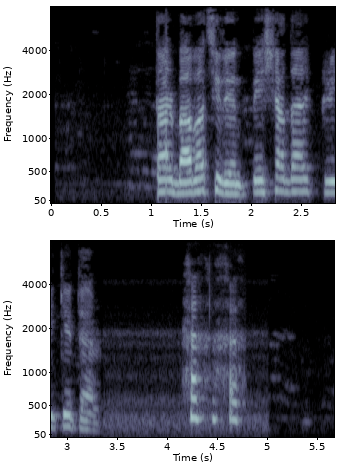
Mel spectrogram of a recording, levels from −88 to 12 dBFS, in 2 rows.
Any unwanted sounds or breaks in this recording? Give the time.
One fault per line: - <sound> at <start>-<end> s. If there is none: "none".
- laugh at 4.1-4.8 s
